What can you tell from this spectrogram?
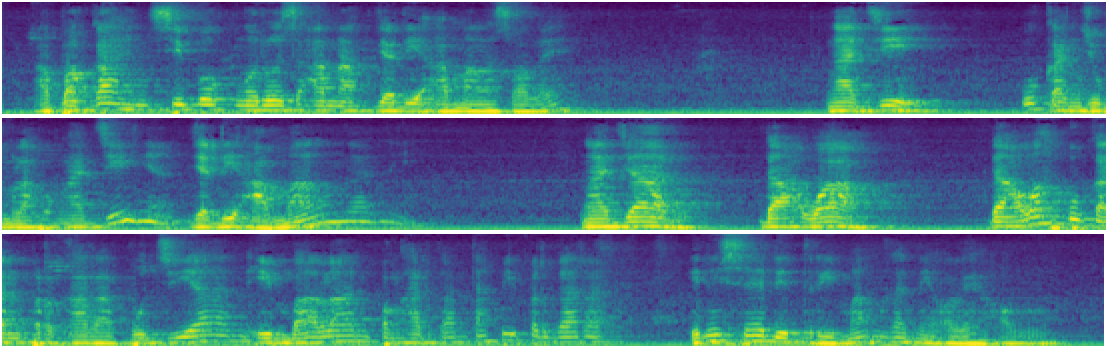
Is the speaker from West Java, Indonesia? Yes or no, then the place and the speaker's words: yes; Bandung, West Java, Indonesia; Saya dari Bandung, sedang kurang sehat.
